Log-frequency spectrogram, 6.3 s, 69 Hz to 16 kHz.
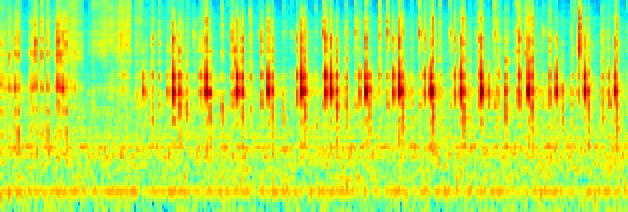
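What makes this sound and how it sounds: A small, thin, square black plastic nursery pot, held up in the hands and apparently empty and hollow, is tapped and scratched quickly with fingernails. A fast run of dry, clicky taps with a hollow plastic tone around 1.5 kHz mixes with bright, crinkly scratching. Each tap stops almost at once with no ring, over a faint low hum.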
